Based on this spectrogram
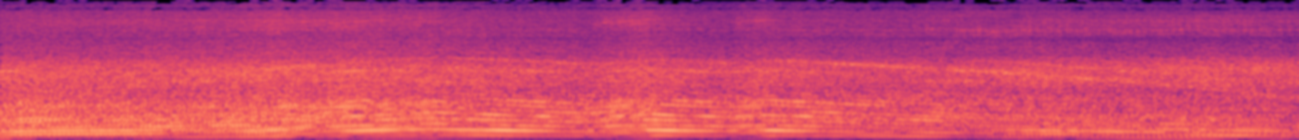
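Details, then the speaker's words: Honda Beat FI scooter after sealing a leaking fuel pump check valve with glue to cure hesitation on initial throttle: revs climb cleanly from low to high and back, no stumble or bogging, even on snap throttle; smooth acceleration. "jadi dari bawah sampai ke atas itu aman ya nggak ada ngempos nggak ada brebet kayak grafik mah enak guys naiknya naiknya enak rata gitu ya"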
